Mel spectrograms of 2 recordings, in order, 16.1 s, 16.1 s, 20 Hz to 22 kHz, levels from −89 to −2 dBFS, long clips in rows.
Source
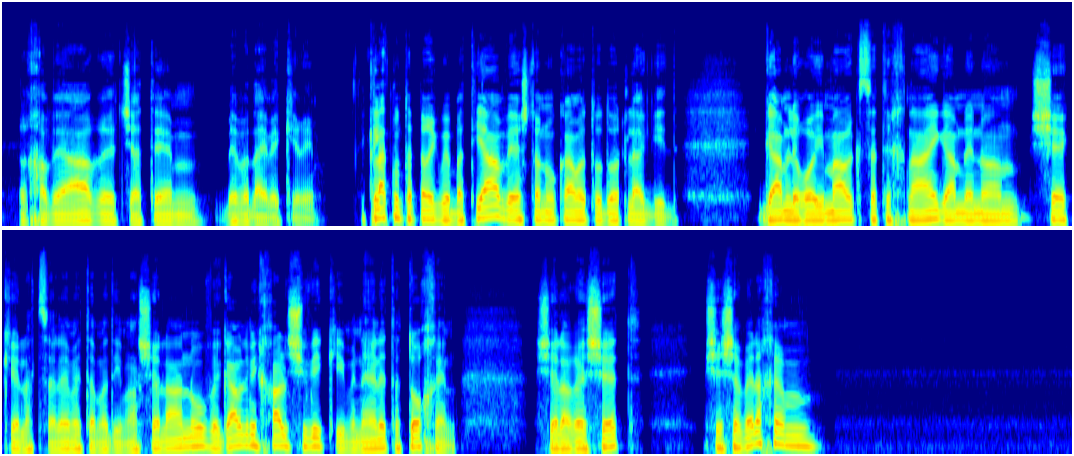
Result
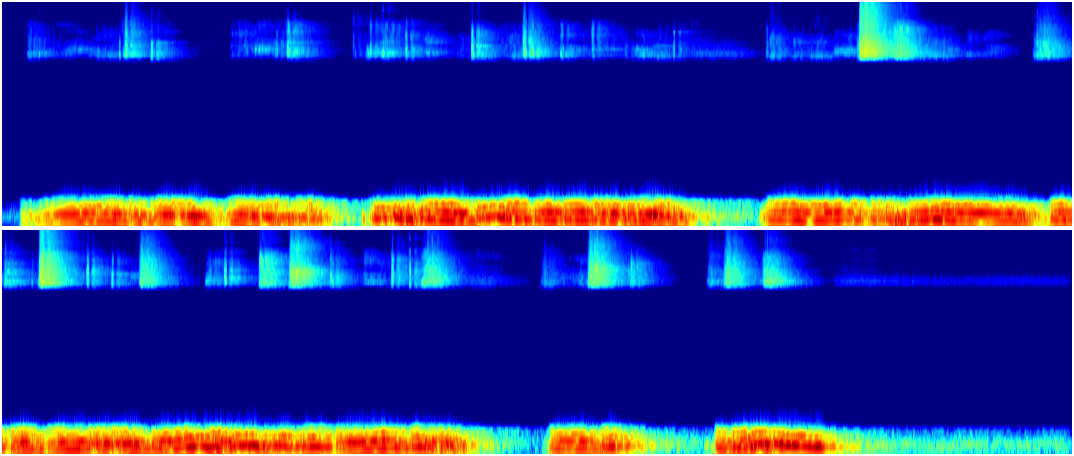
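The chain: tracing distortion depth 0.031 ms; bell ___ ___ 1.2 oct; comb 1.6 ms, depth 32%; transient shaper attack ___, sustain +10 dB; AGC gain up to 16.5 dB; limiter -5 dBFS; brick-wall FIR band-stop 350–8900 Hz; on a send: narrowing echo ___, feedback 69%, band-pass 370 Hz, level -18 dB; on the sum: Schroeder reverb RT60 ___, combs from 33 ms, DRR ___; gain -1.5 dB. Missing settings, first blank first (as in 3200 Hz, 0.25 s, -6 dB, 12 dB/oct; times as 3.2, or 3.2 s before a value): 160 Hz, +11 dB, -6 dB, 87 ms, 0.58 s, 0 dB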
